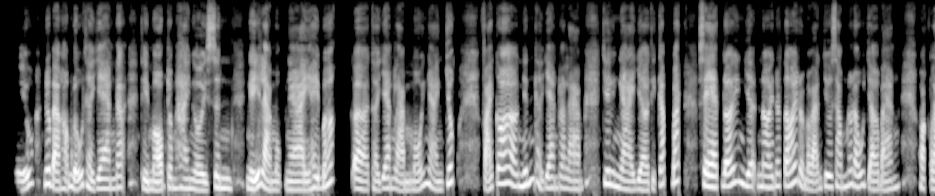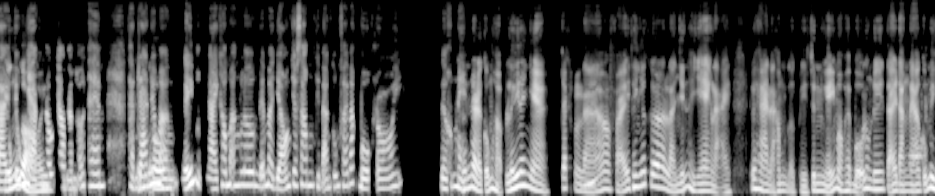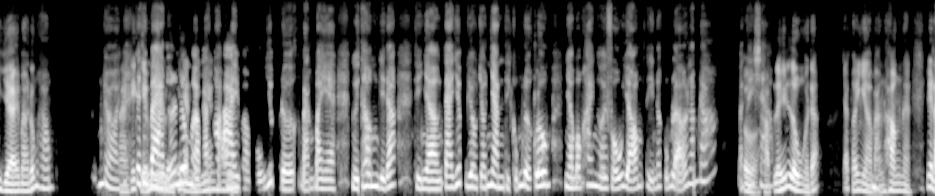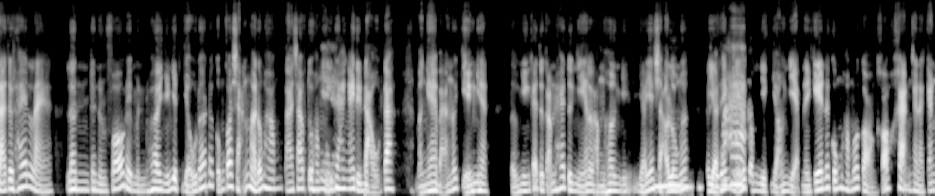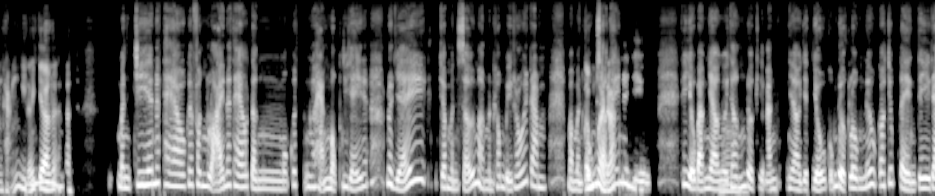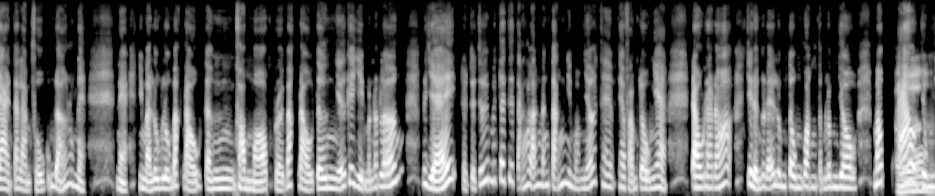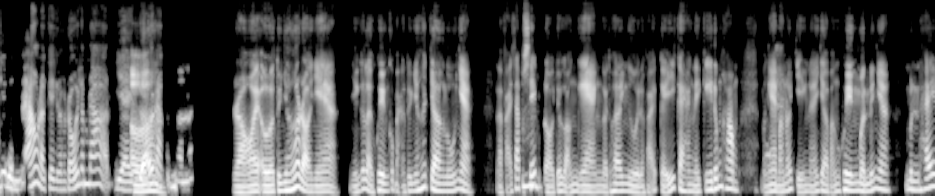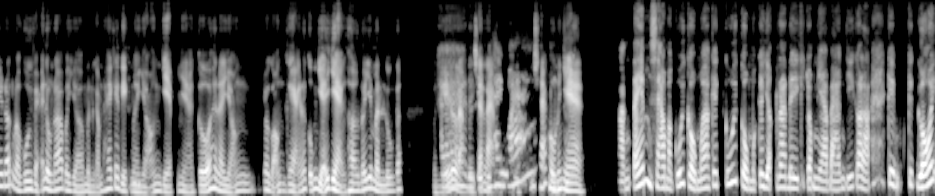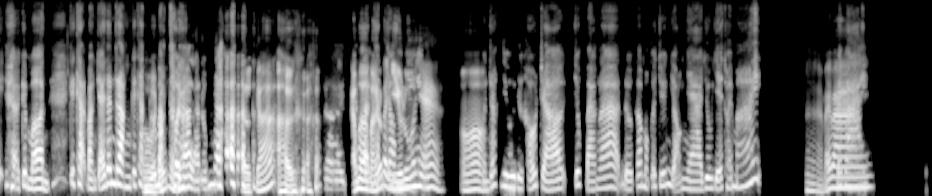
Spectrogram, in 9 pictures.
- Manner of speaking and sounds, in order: tapping; "người" said as "ừn"; laughing while speaking: "chuyện nha"; other noise; chuckle; "người" said as "ừn"; chuckle; laughing while speaking: "thôi đó"; laughing while speaking: "ừ"; laugh; laughing while speaking: "đó"; laugh
- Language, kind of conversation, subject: Vietnamese, advice, Làm sao để giảm căng thẳng khi sắp chuyển nhà mà không biết bắt đầu từ đâu?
